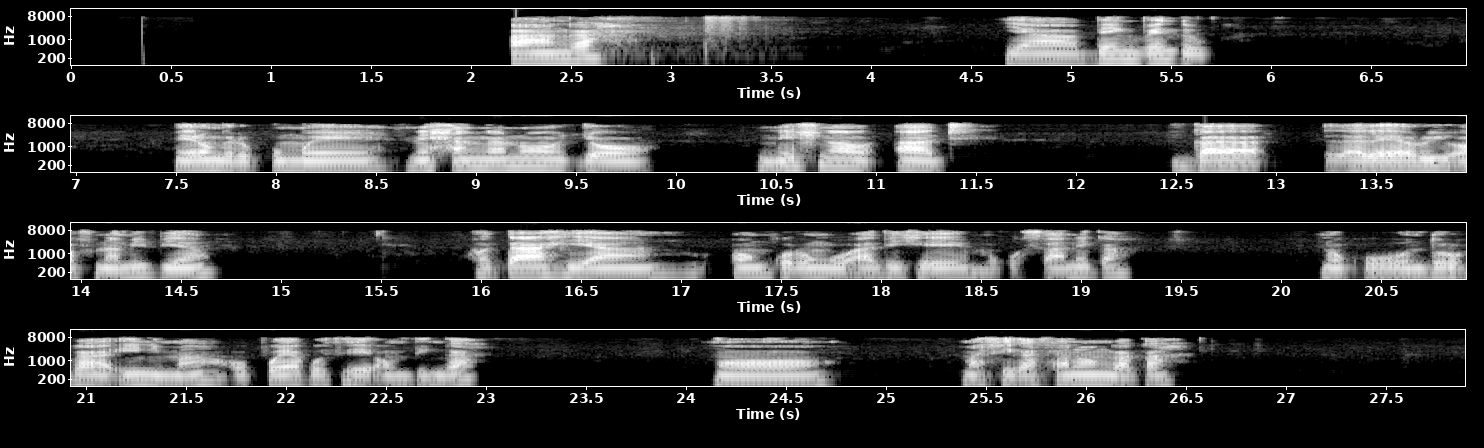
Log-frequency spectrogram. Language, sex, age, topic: Oshiwambo, male, 25-35, finance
